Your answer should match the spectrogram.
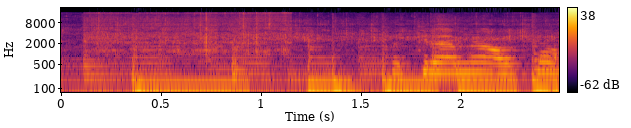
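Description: Onion-and-spice masala sizzling in hot oil in a frying pan while a steel spatula stirs it, over background music.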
